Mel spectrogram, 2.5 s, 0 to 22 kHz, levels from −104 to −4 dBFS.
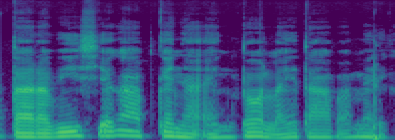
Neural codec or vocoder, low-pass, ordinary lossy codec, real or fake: none; none; none; real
